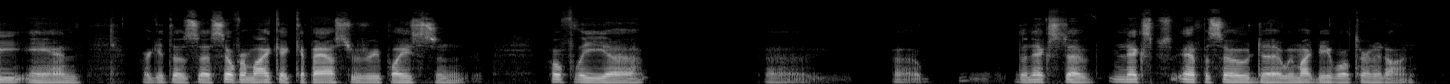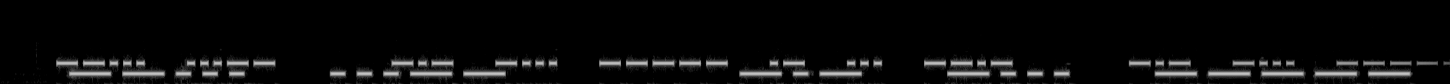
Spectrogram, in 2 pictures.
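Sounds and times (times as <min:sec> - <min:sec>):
morse code beeps: 0:15.1 - 0:25.2, 0:25.8 - 0:29.0.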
